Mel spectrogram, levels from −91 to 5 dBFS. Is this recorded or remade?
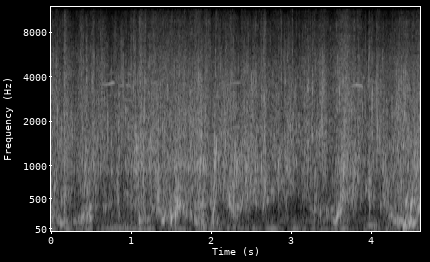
recorded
